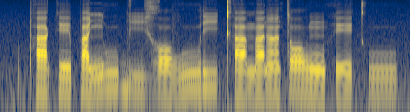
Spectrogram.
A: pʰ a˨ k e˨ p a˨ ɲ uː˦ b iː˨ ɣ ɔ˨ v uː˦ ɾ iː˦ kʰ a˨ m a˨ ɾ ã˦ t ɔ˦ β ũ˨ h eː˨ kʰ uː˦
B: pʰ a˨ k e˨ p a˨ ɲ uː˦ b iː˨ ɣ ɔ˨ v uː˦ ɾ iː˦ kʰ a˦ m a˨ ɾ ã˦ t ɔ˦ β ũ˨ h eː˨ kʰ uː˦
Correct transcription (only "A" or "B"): A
